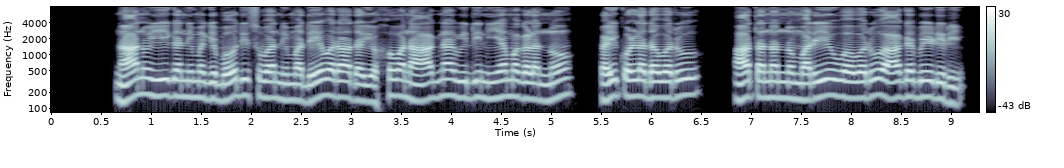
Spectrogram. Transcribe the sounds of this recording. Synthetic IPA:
naːnuiːɡɐnimɐɡe̞bo̞ːd̪ʱisuʋɐnimːɐd̪ɛːʋɐɾaːd̪ɐjɔhɔːʋɐnɐaːɡnaːʋid̪ʱinijɐmɐɡɐɭɐnːu | kɐjkɔɭːɐd̪ɐʋɐɾu | aːt̪ɐnːɐnːumɐɾɛjuʋɐʋɐɾuaːɡɐbeːɽiɾi

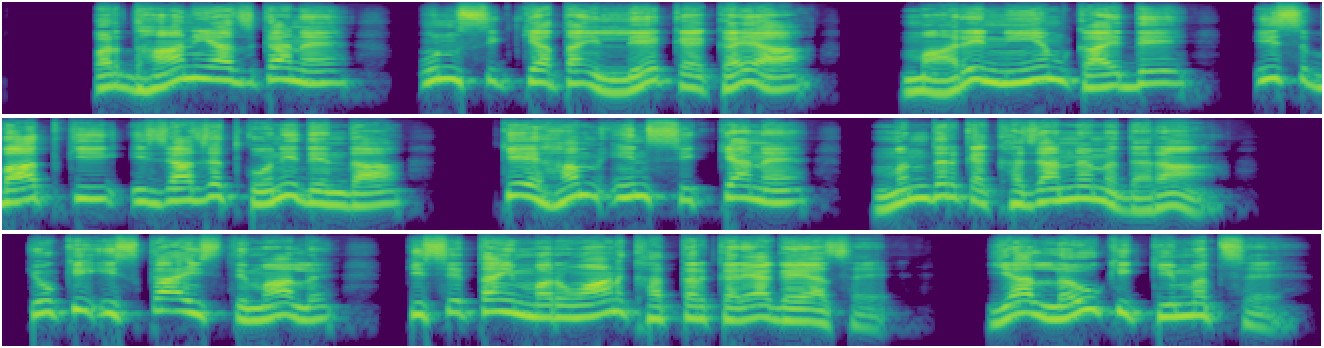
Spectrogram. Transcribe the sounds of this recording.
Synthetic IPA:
pɾɐd̪ʱaːnjaːd͡ʒkãnɛ | ʊnsɪkːjãt̪ãːɦĩleːkɛkɛja | mɦa̰ːɾenɪjəmkaːɪd̪e | ɪsbaːt̪kiɪd͡ʒaːd͡ʒət̪koːnid̪ẽːnd̪a | keɦɐmɪnsɪkːjãnɛ | mɐ̃nd̪əɾkɛkʰɐd͡ʒaːnːɛmɛ̃d̪ʱɐ̰ɾã̰ | kjũːkiʔɪskaɪst̪eːmaːl | kiset̪aːɦĩmɐɾʋaːɽ̃kʰaːt̪ːəɾkɐɾjaɡɐjasɛ̰ | jalɐukikiːmːət̪sɛ̰ː

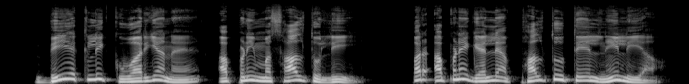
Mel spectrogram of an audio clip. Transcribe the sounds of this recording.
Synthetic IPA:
bieklikʊʋaːɾɪjãnɛɐpɽ̃imɐsaːlt̪oli | pɐɾɐpɽ̃eɡɛːljãpʰaːlt̪ut̪eːlnĩlɪja̰ː

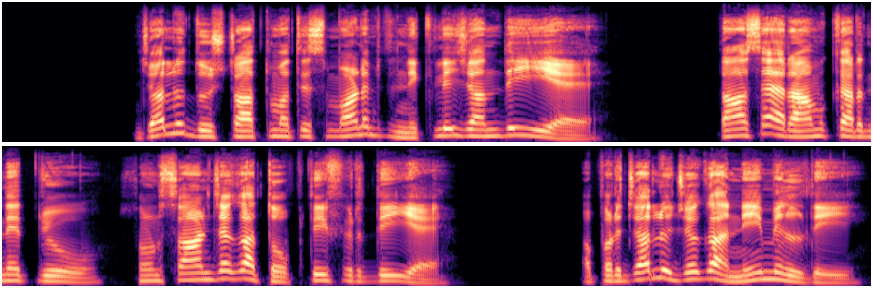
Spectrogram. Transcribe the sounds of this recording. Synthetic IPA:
d͡ʒaːlud̪ʊsʈaːt̪mat̪ɪsmãːɽ̃ut͡ʃnɪklid͡ʒãːnd̪iɛ̰ | t̪ãsɛɾaːmkɐɾned͡ʒosʊɽ̃saːɽ̃d͡ʒɐɡat̪oːpt̪ipʰɪɾd̪iɛ̰ | ɐpəɾd͡ʒaːlud͡ʒɐɡanĩmɪld̪iː

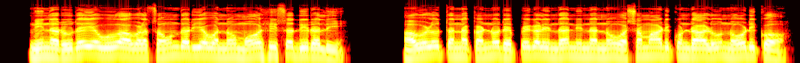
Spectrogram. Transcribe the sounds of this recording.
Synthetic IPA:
ninːɐɾud̪ɐjɐʋuɐʋɐɭɐsɐwnd̪ɐɾjɐʋɐnːumoːɦisɐd̪iɾɐli | ɐʋɐɭut̪ɐnːɐkɐɳːuɾɛpːɛɡɐɭind̪ɐninːɐnːuʋɐʃɐmaːɽikɔɳɖaːɭunoːɽikoː

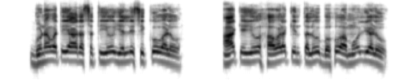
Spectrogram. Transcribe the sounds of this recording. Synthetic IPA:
ɡuɳɐʋɐt̪ijaːd̪ɐsɐt̪ijuelːisikːuʋɐɭu | aːkejuhɐʋɐɭɐkːint̪ɐlubɐɦuɐmuːljɐɭu

